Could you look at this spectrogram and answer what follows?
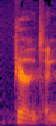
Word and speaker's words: Purinton: Am I pronouncing that right? Purinton, yes.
